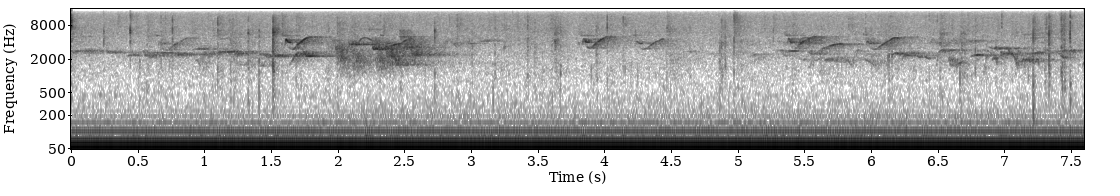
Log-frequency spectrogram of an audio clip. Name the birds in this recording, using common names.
Red-billed Leiothrix, Hawaii Amakihi, Omao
